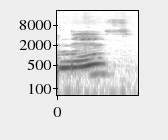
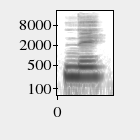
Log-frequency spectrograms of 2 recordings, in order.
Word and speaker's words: nez: Ouais, d'accord, tenemos le visage de Nam, la bouche de Fatou, ça va, le nez, ok? On ne prononce pas Z.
